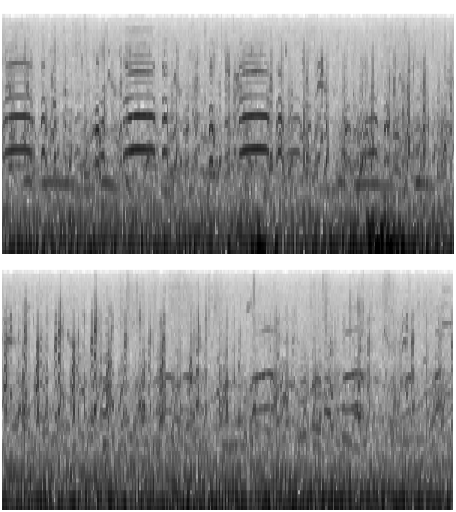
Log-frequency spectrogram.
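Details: Quail at dawn in the Mohave Desert, a flock waking up and calling, recorded at a distance with a phone: repeated stacked nasal notes, clucks and sliding calls in a dense chorus, with constant low-frequency background hum.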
